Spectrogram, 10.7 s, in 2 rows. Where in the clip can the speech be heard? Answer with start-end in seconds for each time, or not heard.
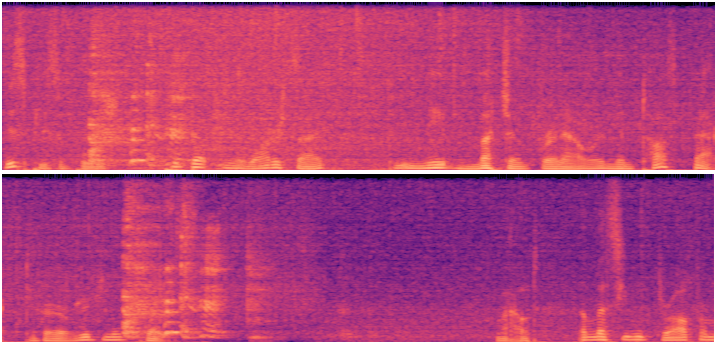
0.0-6.8, 9.1-10.6.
